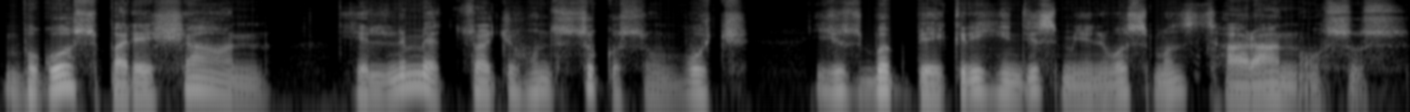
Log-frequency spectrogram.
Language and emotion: Kashmiri, sad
